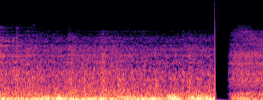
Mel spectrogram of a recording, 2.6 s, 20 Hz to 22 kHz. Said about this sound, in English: Departing now is your 1354 Northern train service to Whitby, starting here at Carlisle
